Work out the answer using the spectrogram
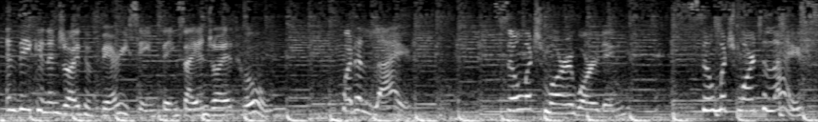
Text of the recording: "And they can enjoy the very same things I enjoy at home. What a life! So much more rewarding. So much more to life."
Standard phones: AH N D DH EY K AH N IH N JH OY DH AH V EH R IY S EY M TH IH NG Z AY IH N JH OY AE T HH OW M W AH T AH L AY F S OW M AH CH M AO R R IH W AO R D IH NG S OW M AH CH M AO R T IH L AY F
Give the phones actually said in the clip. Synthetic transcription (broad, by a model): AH N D DH EY K AH N IH N JH OY DH AH V EH R IY S EY M TH IH NG Z AY IH N JH OY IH T HH OW M W AH T AH L AY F S OW M AH CH M AO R R IH W AO R D IH NG S OW M AH CH M AO R T IH L AY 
